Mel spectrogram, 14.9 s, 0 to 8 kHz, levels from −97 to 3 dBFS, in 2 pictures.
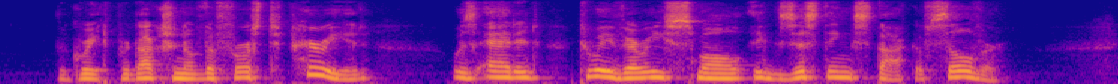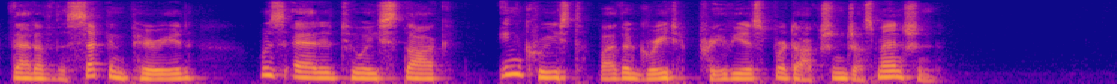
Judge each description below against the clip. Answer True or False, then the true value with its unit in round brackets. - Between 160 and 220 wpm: False (140 wpm)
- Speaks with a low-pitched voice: False (145 Hz)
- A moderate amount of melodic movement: True (3.2 semitones)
